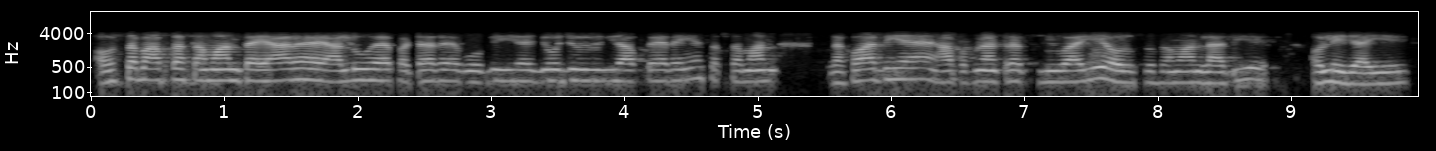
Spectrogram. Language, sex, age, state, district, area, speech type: Hindi, female, 45-60, Uttar Pradesh, Azamgarh, rural, conversation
